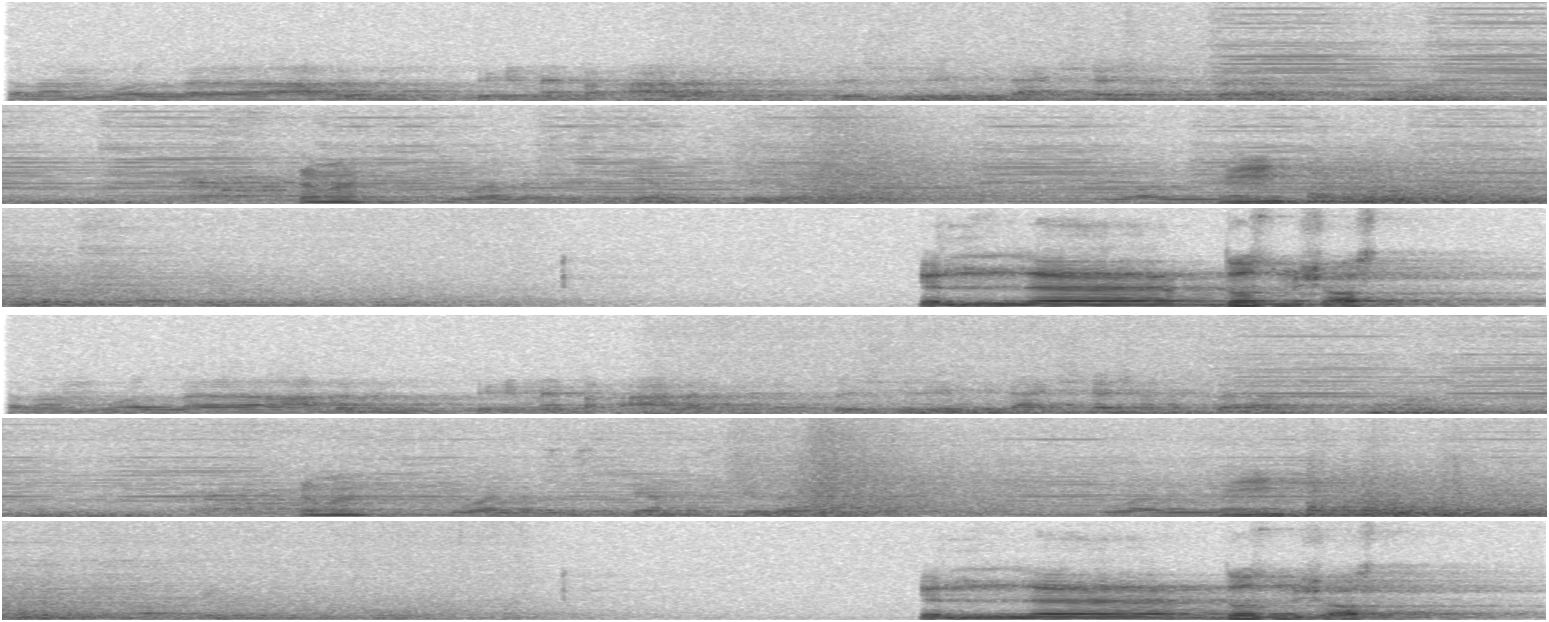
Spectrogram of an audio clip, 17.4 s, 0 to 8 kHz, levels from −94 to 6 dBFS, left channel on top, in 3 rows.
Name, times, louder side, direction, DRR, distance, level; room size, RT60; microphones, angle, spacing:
voice 1, 0.0-5.5 7.4-8.9 9.6-10.5 10.8-12.4, right 1 dB, 15° right, -1 dB, 1.0 m, -37 dB
sound 1, 2.4-13.6, right 1 dB, 50° right, 1.2 m, -39 dB
sound 2, 3.8-13.4, left 2 dB, 55° left, 1.8 m, -44 dB
voice 2, 15.0-16.8, left 2 dB, 20° left, 6 dB, 0.4 m, -24 dB
17.0 x 10.0 x 2.6 m, 2.7 s
head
